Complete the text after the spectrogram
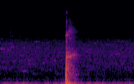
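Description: A game stone clicks onto a wooden board.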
